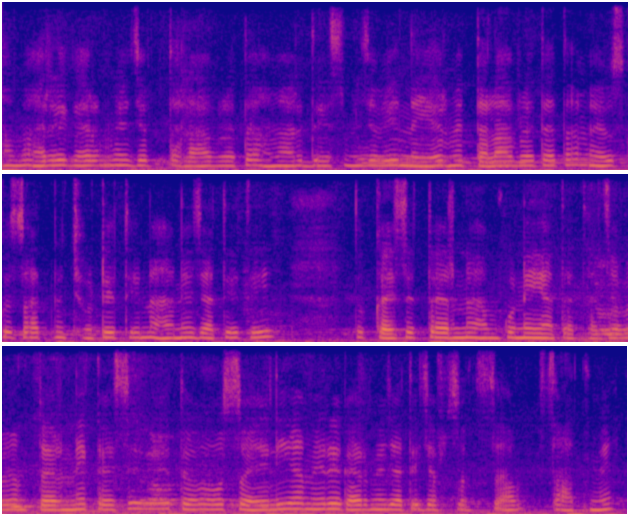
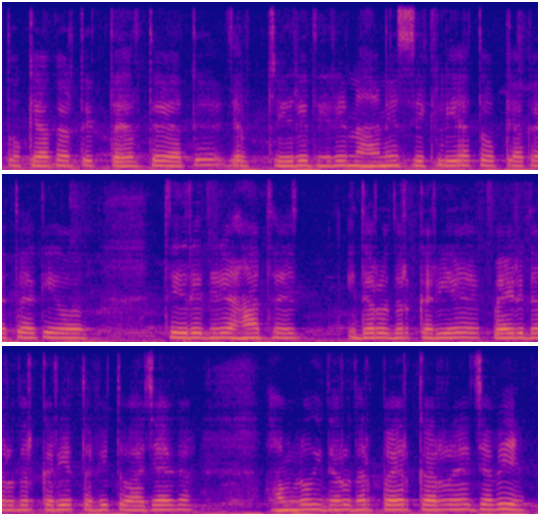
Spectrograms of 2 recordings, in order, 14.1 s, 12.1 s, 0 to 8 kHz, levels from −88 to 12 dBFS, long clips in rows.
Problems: constant background noise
